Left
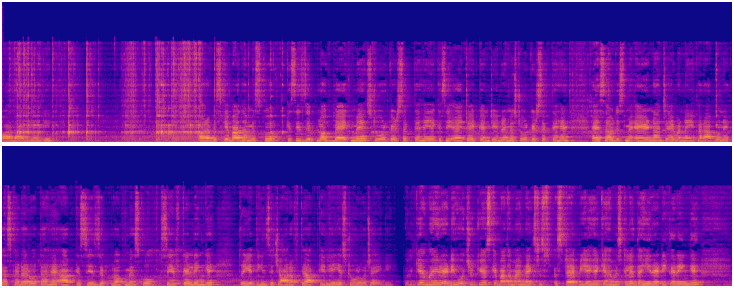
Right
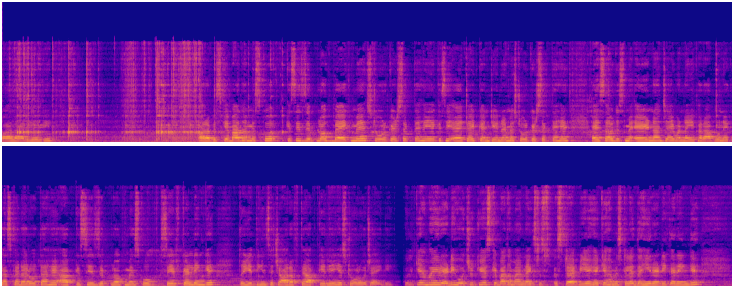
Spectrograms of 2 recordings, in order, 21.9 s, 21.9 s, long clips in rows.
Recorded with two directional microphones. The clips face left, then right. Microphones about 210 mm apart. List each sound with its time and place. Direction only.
3.0 s a woman's voice: 25° right (ahead or behind)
